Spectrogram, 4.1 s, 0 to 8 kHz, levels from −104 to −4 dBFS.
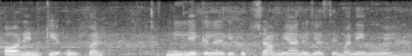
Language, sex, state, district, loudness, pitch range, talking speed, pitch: Hindi, female, Bihar, West Champaran, -18 LUFS, 215-255 Hz, 160 wpm, 235 Hz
